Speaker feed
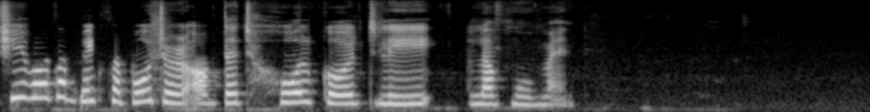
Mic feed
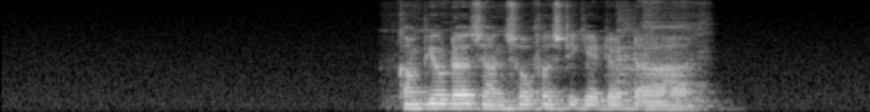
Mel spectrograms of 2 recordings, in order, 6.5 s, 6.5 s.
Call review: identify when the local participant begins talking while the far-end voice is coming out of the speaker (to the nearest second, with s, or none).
3 s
